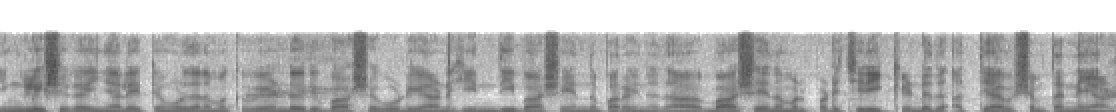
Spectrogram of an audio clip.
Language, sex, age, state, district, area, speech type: Malayalam, male, 18-30, Kerala, Kasaragod, urban, spontaneous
